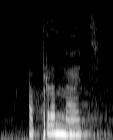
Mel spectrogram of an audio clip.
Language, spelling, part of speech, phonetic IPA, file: Belarusian, апранаць, verb, [apraˈnat͡sʲ], Be-апранаць.ogg
- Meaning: to dress (another person, etc.), to clothe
